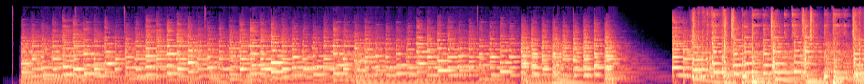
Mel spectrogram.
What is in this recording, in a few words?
instrumental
